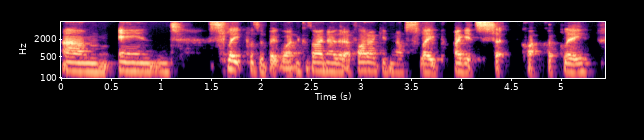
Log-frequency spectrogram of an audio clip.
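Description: With a New Zealand accent, this voice carries vocal fry, moves at a moderate pace and keeps a fairly even intonation. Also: woman, very deep, low pitch for a woman. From New Zealand, Hamilton. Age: 20s. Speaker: Olympic athlete. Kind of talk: interview.

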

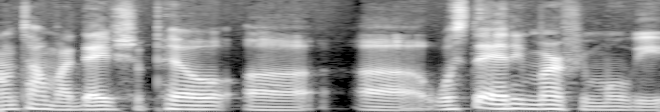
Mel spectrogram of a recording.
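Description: A man speaks with a plain, everyday voice at a fairly quick pace, his pitch medium and its variation ordinary. The recording is very clean, with a silent background. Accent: American. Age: 30s. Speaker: tattoo artist. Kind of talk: casual chat.

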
